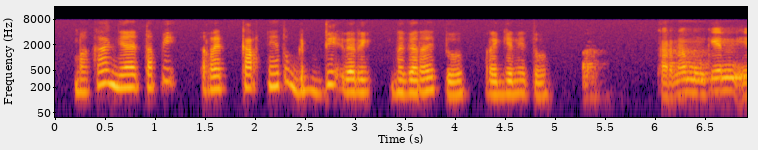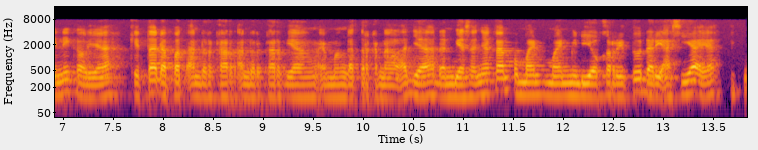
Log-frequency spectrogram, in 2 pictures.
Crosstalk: none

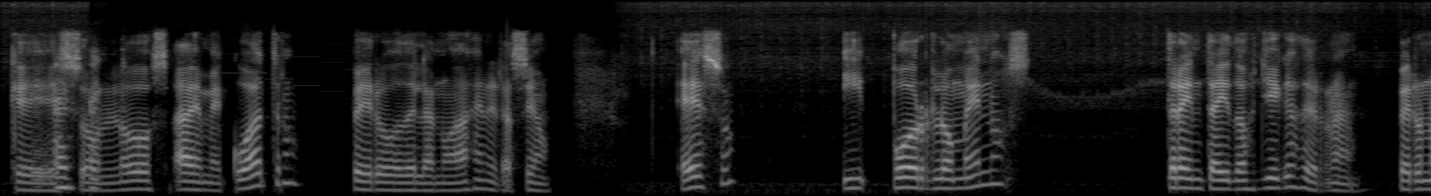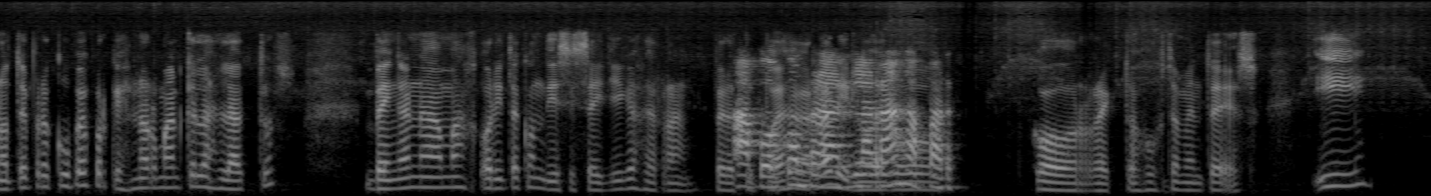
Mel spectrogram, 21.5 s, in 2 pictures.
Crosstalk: present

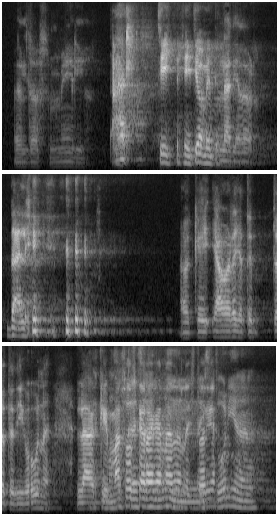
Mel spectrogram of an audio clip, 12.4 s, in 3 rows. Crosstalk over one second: present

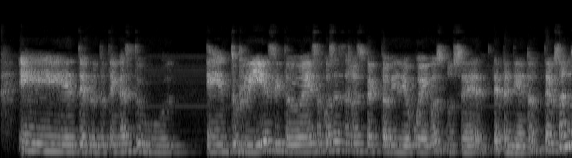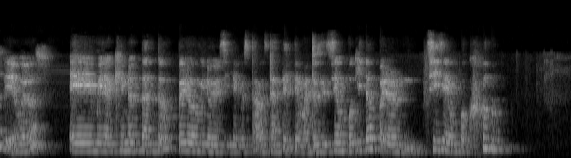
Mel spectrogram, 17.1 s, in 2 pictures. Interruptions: none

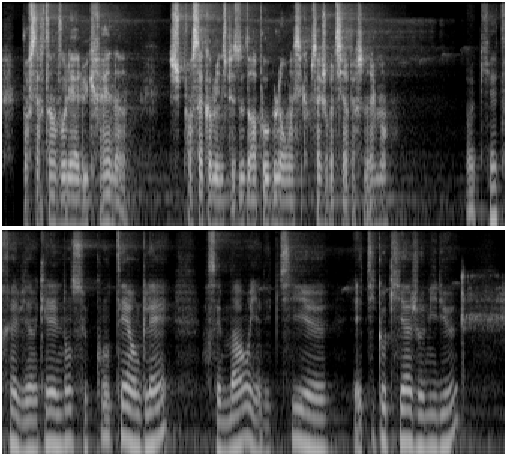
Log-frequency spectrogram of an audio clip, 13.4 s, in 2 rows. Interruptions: none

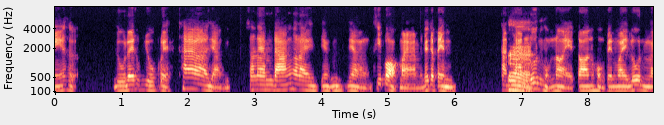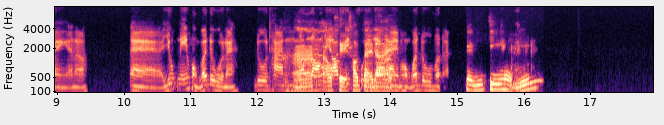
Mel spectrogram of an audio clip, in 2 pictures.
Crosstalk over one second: present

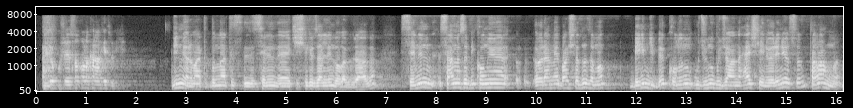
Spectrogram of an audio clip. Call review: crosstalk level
none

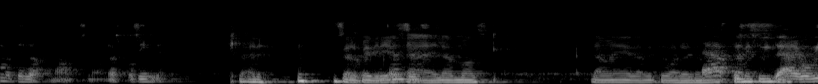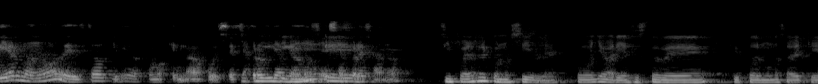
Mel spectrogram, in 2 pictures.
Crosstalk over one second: present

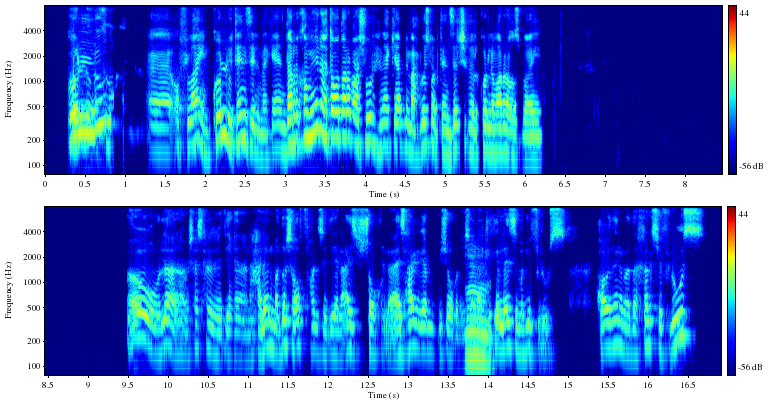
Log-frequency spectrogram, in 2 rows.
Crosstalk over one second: none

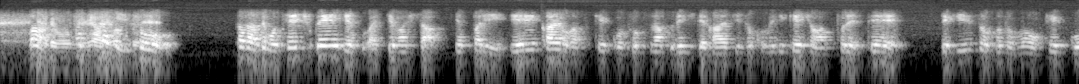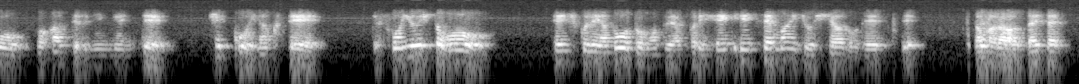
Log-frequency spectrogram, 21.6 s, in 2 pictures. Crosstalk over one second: present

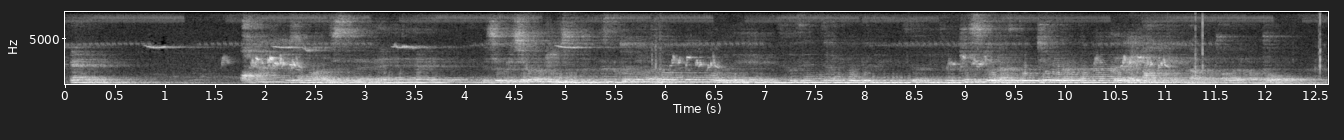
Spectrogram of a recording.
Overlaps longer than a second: present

